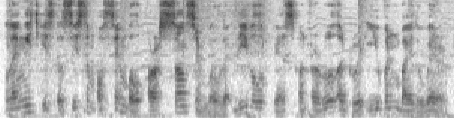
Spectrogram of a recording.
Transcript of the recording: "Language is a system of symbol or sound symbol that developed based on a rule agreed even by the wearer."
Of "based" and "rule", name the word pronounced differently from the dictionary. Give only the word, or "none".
based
